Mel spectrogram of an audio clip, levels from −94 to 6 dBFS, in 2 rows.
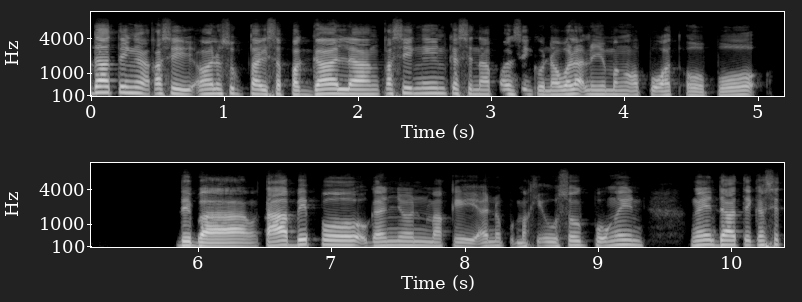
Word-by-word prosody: dati 235 0 +5
nga 210 - +2
kasi 190 -1 +1
malusog 185 +2 0
tayo 180 - +4
sa 180 - -1
paggalang, 175 +2 +4
kasi 190 +3 -1
ngayon 205 0 -2
kasi, 195 -3 -5
napansin 170 +1 -4
ko 155 -2 -5
na 155 - +1
wala 170 +2 +3
na 165 - -4
'yong 165 -1 -3
mga 155 -2 -4
opo 150 0 -6
at 145 - -8
opo. 140 +4 -3 0.8
'Di 160 - +3
ba, 135 -2 +5
tabi 175 +5 +5
po, 180 -3 +2
ganyon, 160 +1 -3
maki 140 -3 -5
ano 140 +3 -5
po, - - -15
makiusog 150 +4 -6
po, 155 +1 -3
ngayon, 180 -3 -2 0.3
ngayon 180 +3 0
dati 180 -1 +2
kasi 175 +3 -4
170 Hz, 195 wpm, -23 LUFS, 150-185 Hz, 0.8 s, dati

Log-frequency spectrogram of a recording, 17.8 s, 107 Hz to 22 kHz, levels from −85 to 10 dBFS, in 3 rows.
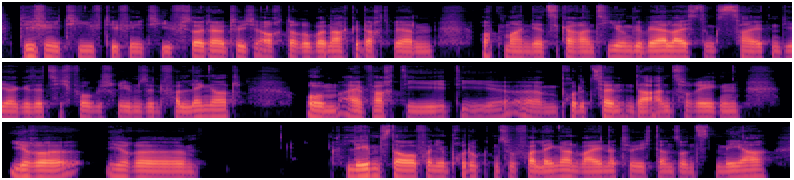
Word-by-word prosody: Definitiv, 115 -3 -3
definitiv. 105 -1 -7
Sollte 115 - +4
natürlich 110 0 0
auch - - 0
darüber 110 -1 +2
nachgedacht 110 0 0
werden, 105 -1 0 0.3
ob - - -5
man 105 -1 +1
jetzt 105 -1 0
Garantie 105 +2 +1
und 115 -1 -1
Gewährleistungszeiten, 110 -1 +3
die 110 - -7
ja 110 - +1
gesetzlich 105 +1 -6
vorgeschrieben 110 -1 -6
sind, 105 -1 -8
verlängert, 120 +3 -2 0.5
um 110 -1 +2
einfach 115 0 0
die 110 +1 -8
die, 115 +1 -14
ähm, 105 -3 -8
Produzenten 110 0 -1
da 105 -1 +5
anzuregen, 110 0 -3 0.4
ihre 120 - +4 0.2
ihre 110 -4 +1 1.1
Lebensdauer 125 -2 +5
von 120 - -3
den 115 -1 -3
Produkten 120 - -6
zu 110 - -8
verlängern, 110 +2 +2
weil 105 0 +4
natürlich 110 0 -5
dann 105 - -4
sonst 105 0 -6
mehr, 120 +3 +1
110 Hz, 140 wpm, -23 LUFS, 105-115 Hz, 1.1 s, da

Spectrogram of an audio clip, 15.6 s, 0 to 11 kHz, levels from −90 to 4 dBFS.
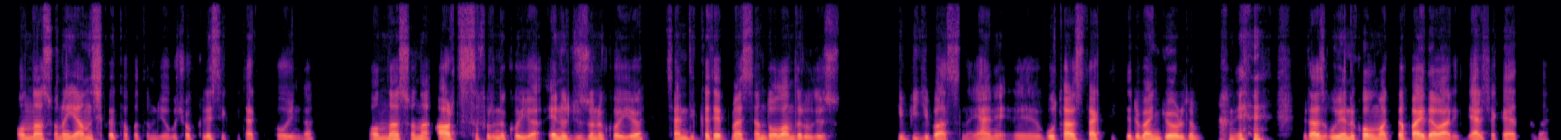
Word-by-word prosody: ondan 135 +4 +2
sonra, 135 +5 -3
"Yanlışlıkla 130 0 0
kapattım" 85 0 -12
diyor. 90 +1 -10
Bu 100 - -11
çok 120 +1 -6
klasik 110 0 -7
bir - - -34
taktik - - -8
bu 90 - -7
oyunda. 85 0 -7 0.5
Ondan 135 +7 +2
sonra 155 +6 -2
+0'ını 115 +3 +1
koyuyor, 95 -2 -1
en 115 +1 +4
ucuzunu 120 +1 -1
koyuyor. 105 - 0 0.2
Sen 140 0 -1
dikkat 145 0 -2
etmezsen 150 +2 +1
dolandırılıyorsun. 115 -7 0 0.5
Gibi 115 +3 -8
gibi 110 -3 0
aslında, 90 +1 -3
yani, 100 +4 -4
ııı, 95 +1 -8
bu 125 -1 +1
tarz 130 +2 +4
taktikleri 125 +3 -1
ben 140 -1 +4
gördüm. 135 +8 +3
Hani, 125 -4 -4 0.6
biraz 120 +2 +4
uyanık 125 +1 +3
olmakta 120 +3 +3
fayda 115 -4 +5
var, 100 -4 +4
gerçek 100 +2 -3
hayatta 90 -2 -4
da. 85 - -16
120 Hz, 160 wpm, -24 LUFS, 105-135 Hz, 0.6 s, fayda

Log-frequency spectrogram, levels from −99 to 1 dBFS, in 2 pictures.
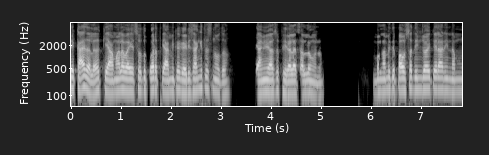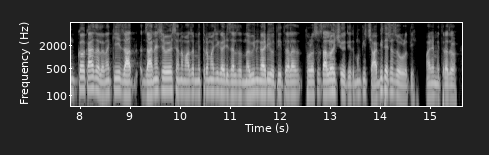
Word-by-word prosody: ते 150 - +4
काय 165 - +7
झालं 125 -1 +3
की 145 - 0
आम्हाला 135 +3 +4
यायचं 135 0 +3
होतं 145 +2 -2
परत 145 0 +3
आम्ही 130 +1 +3
काही 145 -1 -1
घरी 130 +1 +3
सांगितलंच 150 +2 -1
नव्हतं, 120 -4 -4
की 125 +1 -7
आम्ही 130 +2 +2
अस 130 +1 +3
फिरायला 120 -1 +4
चाललो 125 +1 0
म्हणून. 110 -2 -7 1.1
मग 135 +1 -2
आम्ही 145 +1 -1
ते - - +3
पावसात 145 +2 +4
एन्जॉय 150 +1 +2
केला 150 -1 +4
आणि 145 0 -1
नेमकं 135 0 -5
काय 155 +1 +4
झालं 135 -6 -2
ना 125 - -4
की 140 0 -2
जात 120 -1 +4 0.3
जाण्याच्या 130 +4 +1
वेळेस 140 -1 0
आहे 130 - -4
ना, 125 - -5
माझा 120 +1 -4
मित्र 125 +3 -6
माझी 130 0 -4
गाडी 120 -2 -1
चालतो 115 0 -3
नवीन 115 +3 -3
गाडी 120 +1 +3
होती 120 0 -4
त्याला 115 0 0 0.2
थोडंसं 115 +2 -3
चालवायची 125 0 +2
होती 105 -2 -4
तर - - -11
मग 115 +2 -8
ती 130 - -7
चाबी 95 +10 -1
त्याच्याजवळ 125 -9 -2
होती, 90 0 -11 0.2
माझ्या 105 +1 -5
मित्राजवळ 95 -1 -4
130 Hz, 215 wpm, -23 LUFS, 120-140 Hz, 1.1 s, काय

